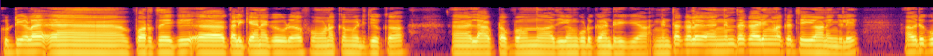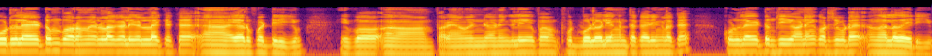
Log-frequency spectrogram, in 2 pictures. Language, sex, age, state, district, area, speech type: Malayalam, male, 18-30, Kerala, Kozhikode, urban, spontaneous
